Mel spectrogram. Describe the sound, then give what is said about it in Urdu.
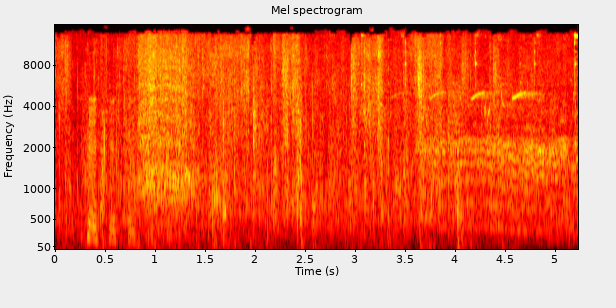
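A horse's hooves clip-clop in an uneven run of many knocks as a caravan arrives, over steady background noise, with voices mixed in. “یہ رحمان ابن سہل کا گھوڑا نہیں ہے؟”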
